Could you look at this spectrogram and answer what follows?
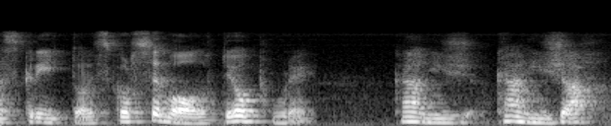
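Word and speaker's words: Kanizsa: le scorse volte, oppure Kanija, perché ZS in ungherese si legge j.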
